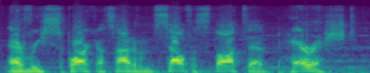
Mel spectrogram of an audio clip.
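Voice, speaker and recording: A man's voice: mid-range voice, brisk, a little mellow, faint music behind. A man narrating a scripted audio drama in a dramatic storytelling style.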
